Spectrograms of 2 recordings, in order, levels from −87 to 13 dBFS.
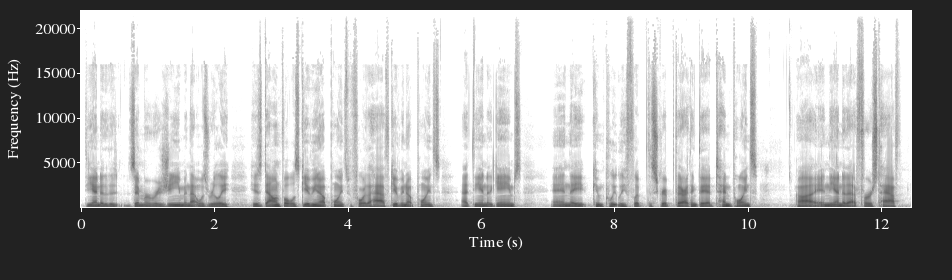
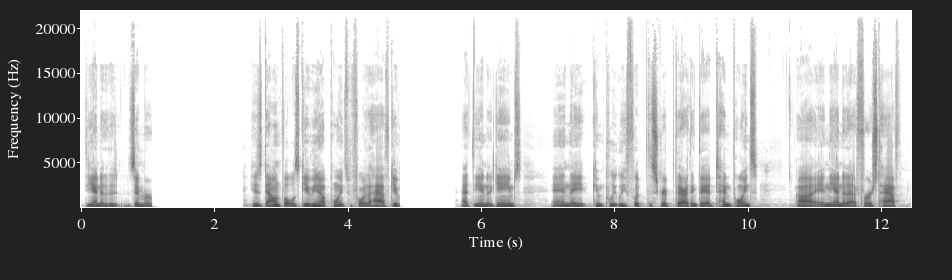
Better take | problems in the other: first | audio cutting out; at 1 s for 1.5 s and at 5 s for 1 s

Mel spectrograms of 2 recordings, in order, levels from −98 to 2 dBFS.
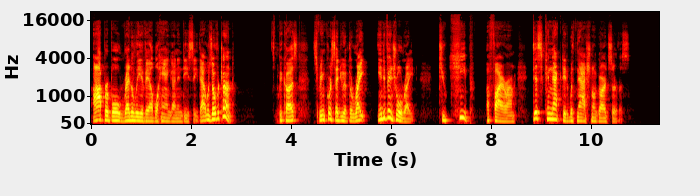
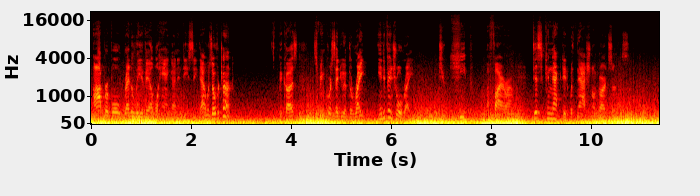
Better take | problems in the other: first | wind noise on the microphone; heavy; 1 dB below the speech

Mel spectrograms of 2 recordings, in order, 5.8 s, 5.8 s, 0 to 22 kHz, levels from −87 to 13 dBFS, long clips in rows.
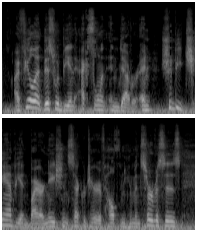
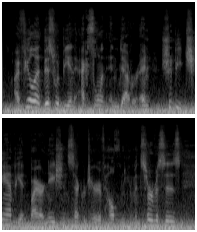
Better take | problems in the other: first | low rumble; loud; throughout; 6 dB below the speech; faint in the first

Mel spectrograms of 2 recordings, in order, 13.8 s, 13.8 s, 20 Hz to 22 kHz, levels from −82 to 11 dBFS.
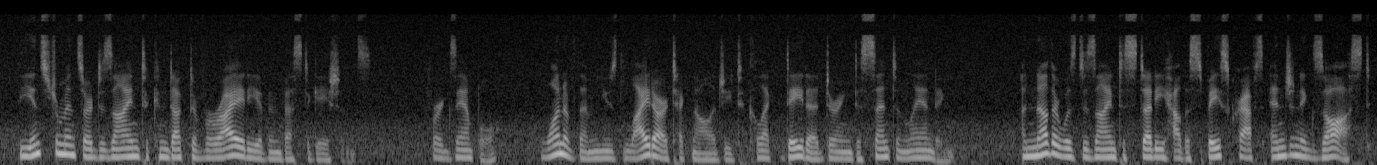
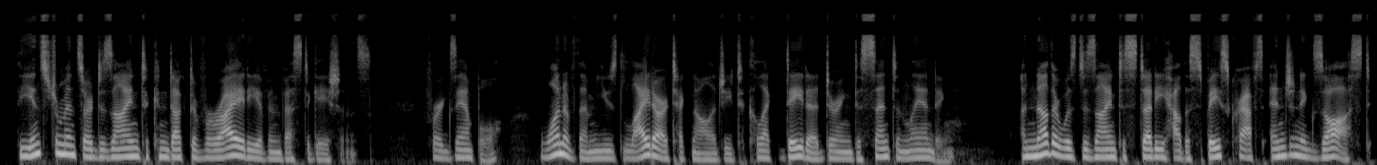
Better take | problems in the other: second | hiss; faint; throughout; 20 dB below the speech

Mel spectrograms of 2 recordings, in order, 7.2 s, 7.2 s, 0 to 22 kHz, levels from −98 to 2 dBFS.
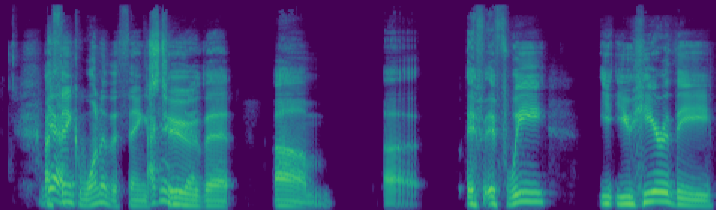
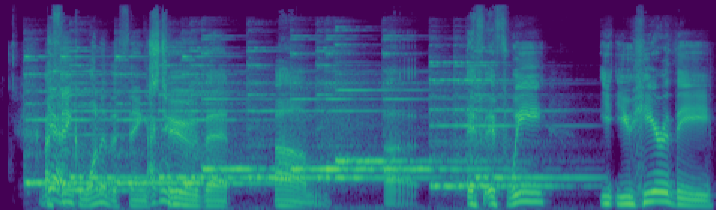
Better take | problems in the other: first | doorbell; loud; until 6 s; peak 2 dB above the speech

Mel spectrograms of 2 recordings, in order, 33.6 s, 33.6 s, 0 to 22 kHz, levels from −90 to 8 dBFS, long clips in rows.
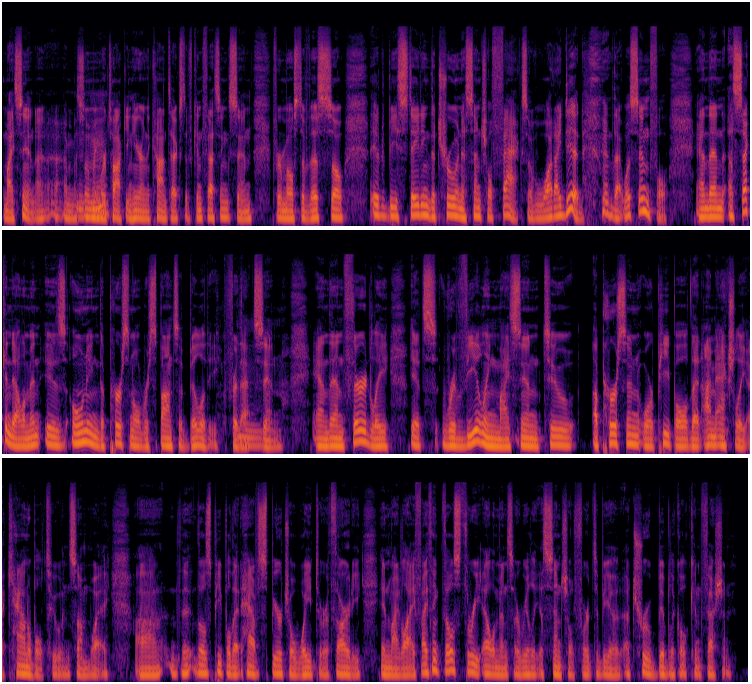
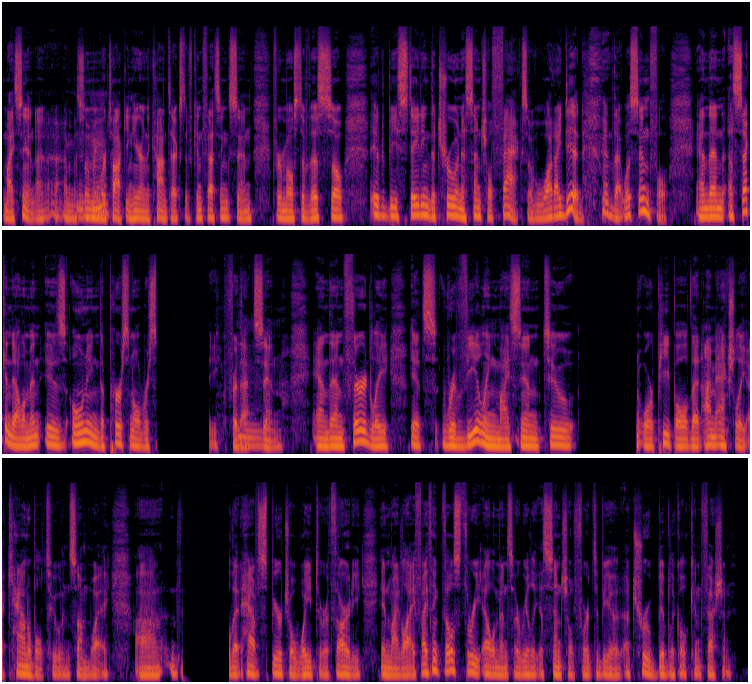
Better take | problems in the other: first | audio cutting out; at 14 s for 1 s, at 20 s for 1 s and at 25 s for 0.5 s

